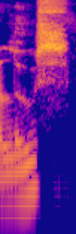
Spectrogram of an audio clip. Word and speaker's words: loose: Esse é um adjetivo, não tem como variar para NG, pronúncia loose. Esse é com o só pronuncia lose. Dá uma vibradinha aqui, vai tirar fora o e você vem aqui, ó, gamble e risk losing money.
